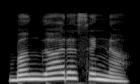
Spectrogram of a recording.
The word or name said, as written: ಬಂಗಾರಸಣ್ಣ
